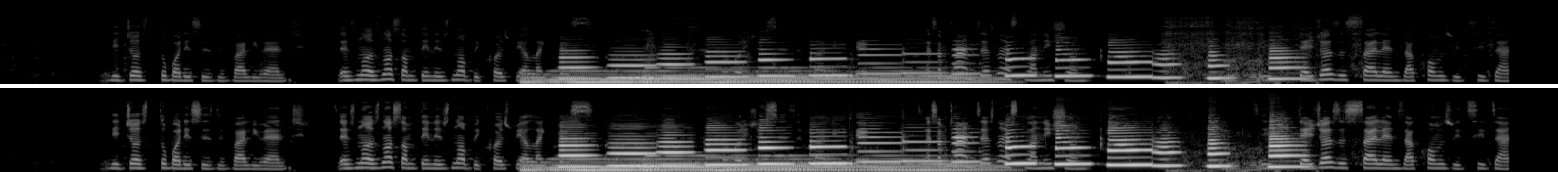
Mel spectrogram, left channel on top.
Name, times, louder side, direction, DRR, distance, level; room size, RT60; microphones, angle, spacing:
voice 1, 1.0-3.1 3.4-5.9 7.1-8.7 9.2-10.9 12.2-15.1, right 4 dB, 85° right, 3.9 m, -38 dB
sound 1, 5.2-10.2, right 2 dB, 25° right, 0.6 m, -26 dB
Wind instrument woodwind instrument, 5.6-12.4 12.7-13.1, right 8 dB, 70° right, 0.4 m, -20 dB
voice 2, 6.4-7.2 11.2-11.3 11.6-12.8, left 2 dB, 70° left, 2.1 m, -47 dB
head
